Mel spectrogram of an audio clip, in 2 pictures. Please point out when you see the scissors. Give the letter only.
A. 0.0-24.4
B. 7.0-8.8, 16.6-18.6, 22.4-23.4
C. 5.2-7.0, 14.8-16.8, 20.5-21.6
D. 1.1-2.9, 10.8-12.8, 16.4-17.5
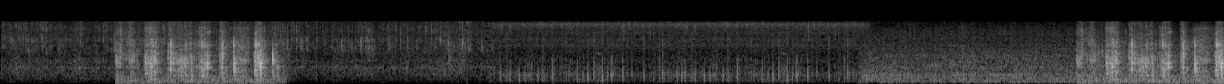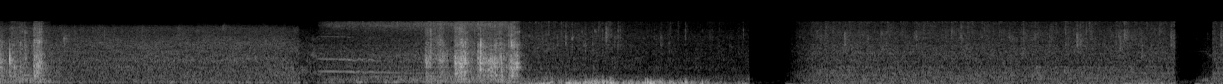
D.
